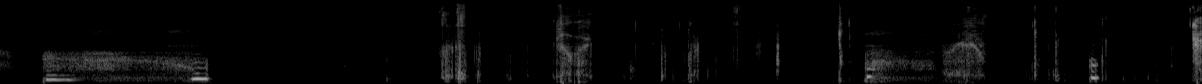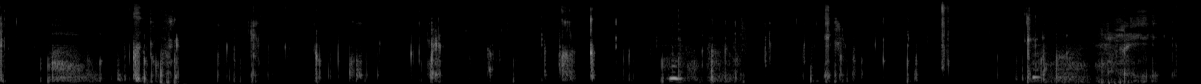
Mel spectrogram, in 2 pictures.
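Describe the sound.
Crisp biting and chewing of food, with many small crunches at an irregular pace across the whole stretch. The crunches are quiet and close, with soft mouth sounds between them and no talk.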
